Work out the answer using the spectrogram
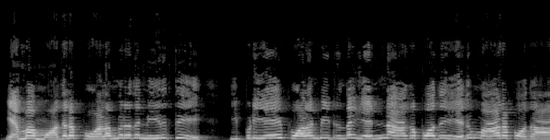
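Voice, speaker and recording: Cartoon daughter, Kanyakumari Tamil accent, argumentative, quick comebacks, very high. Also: female voice, fairly even intonation, pushed and bright. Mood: arguing. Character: outspoken young married daughter, modern-minded.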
